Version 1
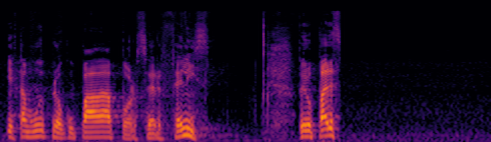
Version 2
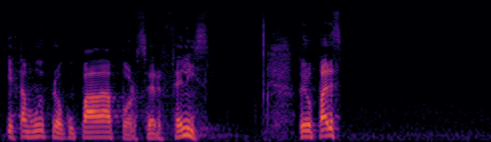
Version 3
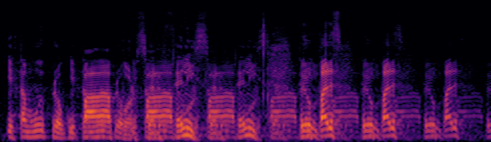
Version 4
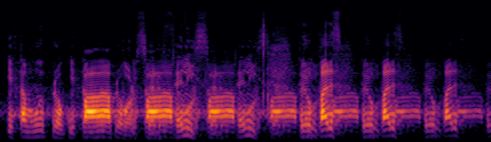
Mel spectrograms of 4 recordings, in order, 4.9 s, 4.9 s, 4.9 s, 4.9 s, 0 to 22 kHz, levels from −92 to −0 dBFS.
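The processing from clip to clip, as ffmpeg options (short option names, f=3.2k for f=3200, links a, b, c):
-af "highpass=79,volume=-8dB"
-filter_complex "[0:a]asplit=2[a][b];[b]adelay=619,lowpass=f=5k:p=1,volume=-4.5dB,asplit=2[c][d];[d]adelay=619,lowpass=f=5k:p=1,volume=0.54,asplit=2[e][f];[f]adelay=619,lowpass=f=5k:p=1,volume=0.54,asplit=2[g][h];[h]adelay=619,lowpass=f=5k:p=1,volume=0.54,asplit=2[i][j];[j]adelay=619,lowpass=f=5k:p=1,volume=0.54,asplit=2[k][l];[l]adelay=619,lowpass=f=5k:p=1,volume=0.54,asplit=2[m][n];[n]adelay=619,lowpass=f=5k:p=1,volume=0.54[o];[a][c][e][g][i][k][m][o]amix=inputs=8:normalize=0,volume=1dB"
-af "highpass=f=850:t=q:w=9.4,volume=1.5dB"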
